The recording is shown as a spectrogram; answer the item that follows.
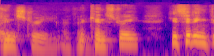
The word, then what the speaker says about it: McKinstry: The hottest pickup right now in the waiver wire is this kid from the LA Dodgers, is Zach Mckinsley. Did I say it right? Mckinstry, I think.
